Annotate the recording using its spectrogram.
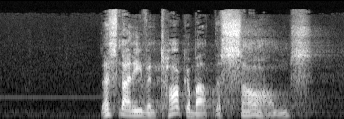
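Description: A man speaks with emphasis, close and clear.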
